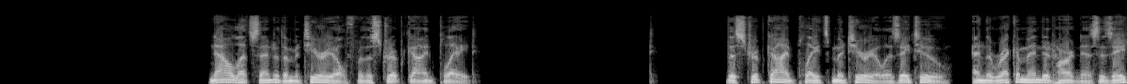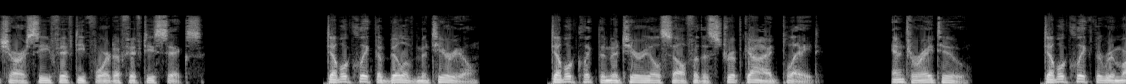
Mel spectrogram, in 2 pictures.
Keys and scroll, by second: 10.5 ctrl+c.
